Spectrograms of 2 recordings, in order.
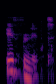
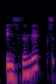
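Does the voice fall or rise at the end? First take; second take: fall; rise. First: The voice falls at the end. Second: The voice rises at the end. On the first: The speaker already knows and seeks agreement. "억양을 내려서 읽어요" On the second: The speaker really wants to check the answer. "억양을 올려서 읽습니다"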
